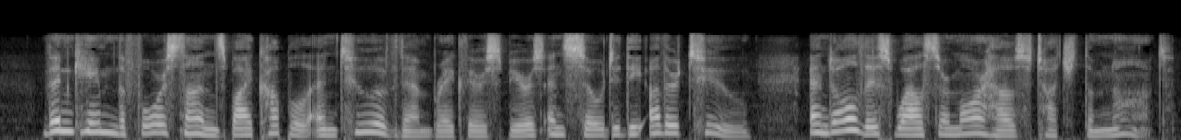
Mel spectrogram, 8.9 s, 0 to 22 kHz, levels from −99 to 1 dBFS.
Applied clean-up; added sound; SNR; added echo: none; none; none; none.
